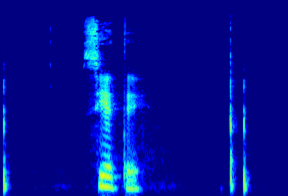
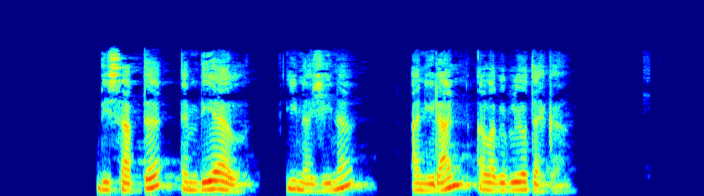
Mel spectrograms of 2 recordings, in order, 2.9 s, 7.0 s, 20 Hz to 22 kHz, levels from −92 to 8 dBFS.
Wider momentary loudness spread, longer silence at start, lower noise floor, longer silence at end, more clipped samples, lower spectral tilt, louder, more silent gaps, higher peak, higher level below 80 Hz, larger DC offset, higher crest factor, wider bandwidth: about the same, 14 LU vs 15 LU; second, 0.05 s vs 0.95 s; about the same, -88 dBFS vs under -90 dBFS; second, 0.4 s vs 1.35 s; neither; second, -3.5 dB/octave vs -5.5 dB/octave; second, -40 LUFS vs -17 LUFS; second, none vs 2.60-2.78 s, 3.77-4.10 s; second, -18 dBFS vs -2 dBFS; second, -84 dBFS vs -56 dBFS; neither; first, 24 dB vs 18 dB; first, 15.5 kHz vs 8.2 kHz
